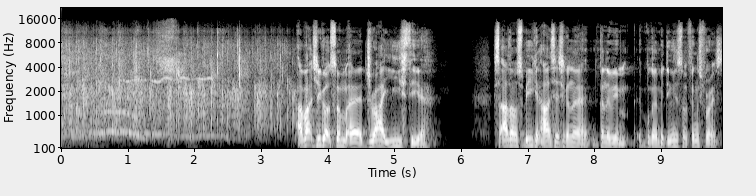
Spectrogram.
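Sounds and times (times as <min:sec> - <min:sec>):
audience applause: 0:00.0 - 0:03.9
faint whistle-like tone: 0:01.4 - 0:02.4
speech: 0:03.6 - 0:05.6, 0:06.5 - 0:09.9.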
